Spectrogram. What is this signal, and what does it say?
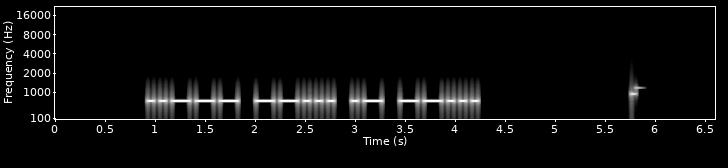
Morse code, heard as a keyed tone, about 20 wpm, 700 Hz. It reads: 27A7
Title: Common Cut Numbers - 4-Digit 20wpm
